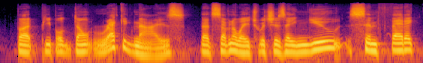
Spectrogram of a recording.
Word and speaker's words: 7-OH: If I'm saying it correctly, 708, am I saying it correctly? Yep.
